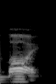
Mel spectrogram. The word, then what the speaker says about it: Lie: The last bull we want to highlight in the December run is 12241 Lie, which means hillside and not a lie. Norwegian pronunciation is Lie.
